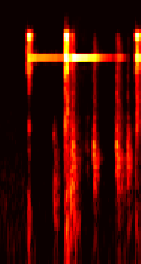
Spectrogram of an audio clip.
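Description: A genuine Morgan silver dollar is struck with a paint can opener in a ping test, and it answers with a sustained, high, clear ring that carries through the whole clip. Three strikes are heard, each adding a bright metallic tick over the ringing tone. The long, resonant ring marks the coin as real silver.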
